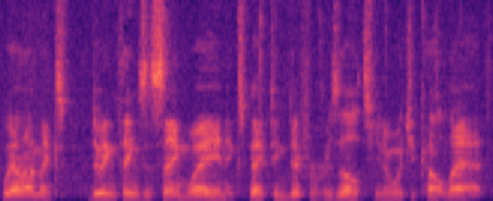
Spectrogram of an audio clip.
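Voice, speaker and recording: A man giving casual, unscripted workbench commentary in a halting way, with pauses and self-deprecating asides. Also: mid-range voice, flat delivery. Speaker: host of radio repair videos. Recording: clear background noise.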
